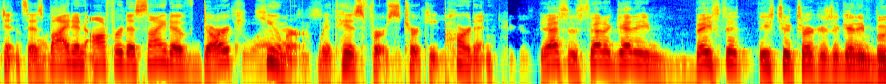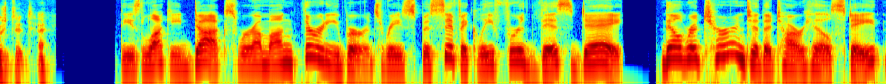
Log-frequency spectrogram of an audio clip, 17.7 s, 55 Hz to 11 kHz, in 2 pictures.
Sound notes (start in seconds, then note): 9.2 laughter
